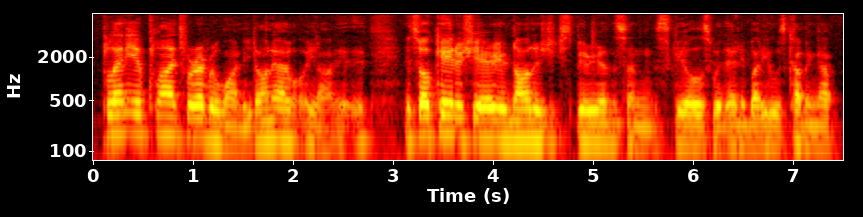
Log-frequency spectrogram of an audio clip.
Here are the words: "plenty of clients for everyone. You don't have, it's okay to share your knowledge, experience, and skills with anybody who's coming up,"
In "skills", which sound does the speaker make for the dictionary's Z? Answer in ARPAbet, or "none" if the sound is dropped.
Z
